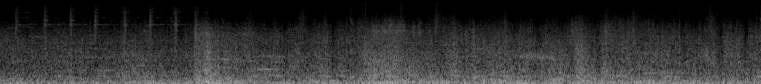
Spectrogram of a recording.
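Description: Mines detonating an enemy outpost in a video game: a pair of muffled explosive thumps about two seconds apart, set within a steady wash of battle noise and low rumble.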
